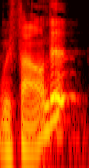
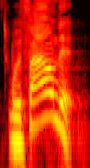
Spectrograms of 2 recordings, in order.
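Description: First: "We found it?" with the tune rising at the end; question. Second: Said as a flat statement, falling at the end; "We found it" as a firm announcement, pitch falling. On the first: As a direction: ask "We found it?" as an unsure question. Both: Retold or imitated. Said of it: "question mark".

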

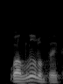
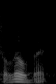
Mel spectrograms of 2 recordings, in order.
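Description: First: Said in the usual way. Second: "a little bit" dropped much softer, lower, almost to himself; softer aside. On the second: Real, not acted. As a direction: mutter it as a sheepish afterthought.

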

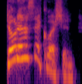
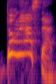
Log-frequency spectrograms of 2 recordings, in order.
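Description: First: "Don't" punched high and louder; stress on DON'T. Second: "Don't" hit sharply high; stress on DON'T. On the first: Coach repeating his warning, DON'T stressed. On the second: Coach warning agents, stress on DON'T. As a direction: warn them off, leaning hard on "Don't". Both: Real, not acted.

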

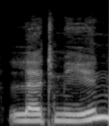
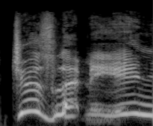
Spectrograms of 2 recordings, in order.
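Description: First: Smooth, sugary wolf; honey-softened voice. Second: High, rough, impatient wolf. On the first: Wolf coaxing piglets after eating honey, honey-softened voice. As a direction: coax sweetly as a disguised wolf. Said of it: "honey-softened voice". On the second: Wolf losing patience with doubting piglets, rough voice. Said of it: "Your voice is too rough". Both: A narrator's reading.

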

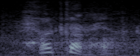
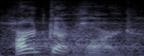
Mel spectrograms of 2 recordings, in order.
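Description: First: Whispered repeat. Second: Said in the usual way. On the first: Shown as a demonstration. Preacher whispering a warning to the congregation. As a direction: whisper it, unvoiced and hushed.

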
